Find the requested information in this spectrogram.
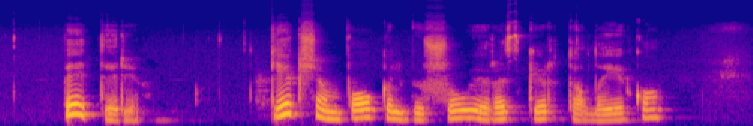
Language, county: Lithuanian, Šiauliai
